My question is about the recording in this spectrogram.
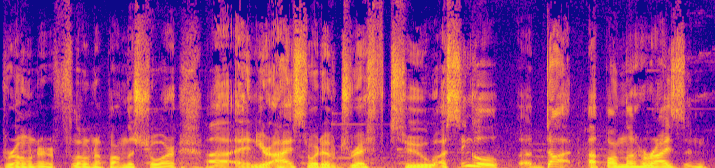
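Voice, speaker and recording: A man's voice: mid-range voice, very animated, unhurried, hardly any pauses, faint music behind. A man running a tabletop game as game master, narrating with many fillers. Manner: rambling with many fillers, laughs while narrating.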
